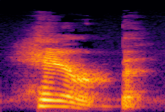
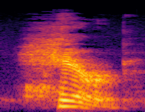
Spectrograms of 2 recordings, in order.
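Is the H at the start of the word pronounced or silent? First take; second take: pronounced; pronounced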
